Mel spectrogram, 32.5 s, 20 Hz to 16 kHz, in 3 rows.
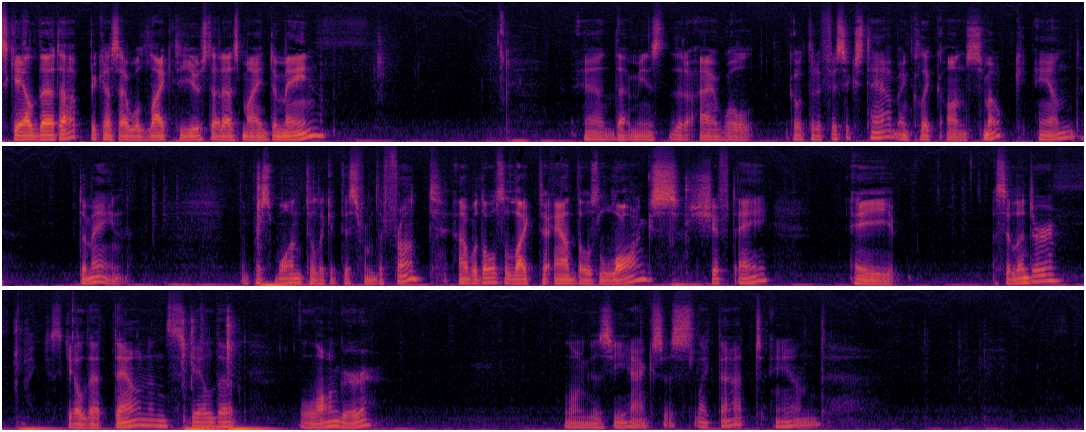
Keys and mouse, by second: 7.3-11.4 drag, 11.7-13.3 drag, 13.6 KP_1, 17.7 shift+a, 22.0 s, 23.6 s, 30.0-31.5 drag.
